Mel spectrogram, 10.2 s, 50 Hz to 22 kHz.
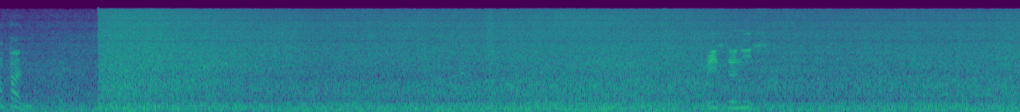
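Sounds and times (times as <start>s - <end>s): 
sea waves washing on the shore at a beach in Nice: 0.0s - 10.1s
speech: 0.1s - 0.6s, 7.1s - 7.8s.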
